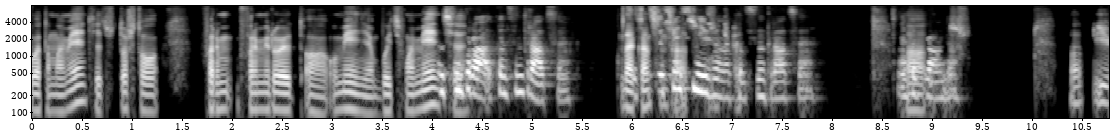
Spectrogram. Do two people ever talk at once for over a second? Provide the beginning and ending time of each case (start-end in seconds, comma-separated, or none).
5.9-7.1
